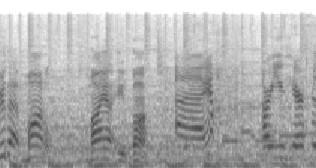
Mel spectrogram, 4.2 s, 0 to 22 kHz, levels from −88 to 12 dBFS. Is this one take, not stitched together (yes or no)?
yes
